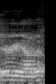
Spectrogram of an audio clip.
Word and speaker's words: Areata: So you're the secretary of the board of director for the National Alopecia Areata Foundation. What am I saying? Areata Foundation. Sorry. Everyone mispronounces it.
